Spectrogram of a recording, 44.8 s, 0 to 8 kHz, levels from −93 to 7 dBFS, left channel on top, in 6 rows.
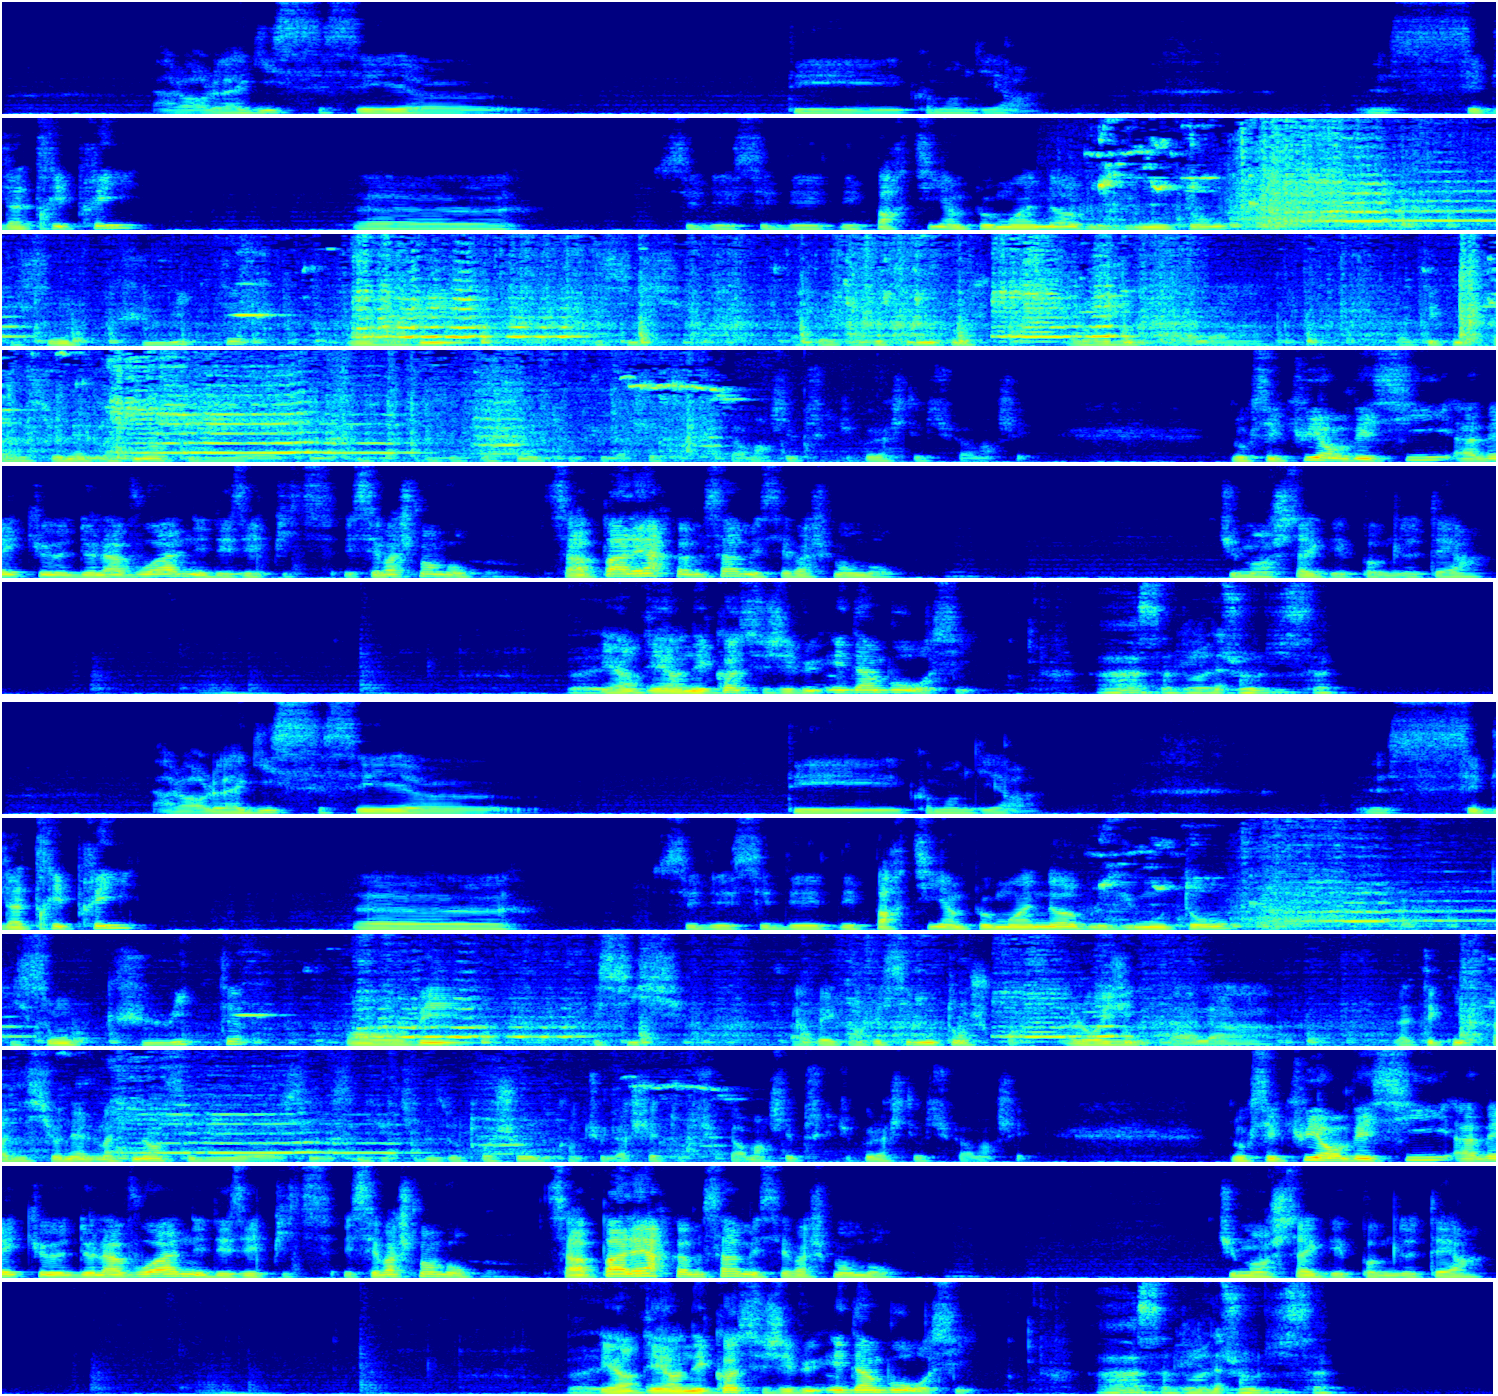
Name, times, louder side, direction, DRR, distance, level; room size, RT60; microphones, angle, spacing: voice 1, 0.8-2.5 3.9-5.2 6.8-8.1 9.2-10.1 10.8-13.6 15.0-16.2 16.7-17.3 17.9-18.4 18.9-21.4 21.9-27.5 27.8-28.1 28.6-32.2 32.6-34.3 36.0-37.3 40.3-42.2 43.2-43.5, right 3 dB, 50° right, 0.3 m, -37 dB
sound 1, 12.8-15.5 15.8-26.1, left 5 dB, 85° left, 0.3 m, -36 dB
voice 2, 40.2-41.6 42.5-44.0, equal, 35° right, 0.9 m, -44 dB
2.8 x 2.4 x 2.7 m
head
